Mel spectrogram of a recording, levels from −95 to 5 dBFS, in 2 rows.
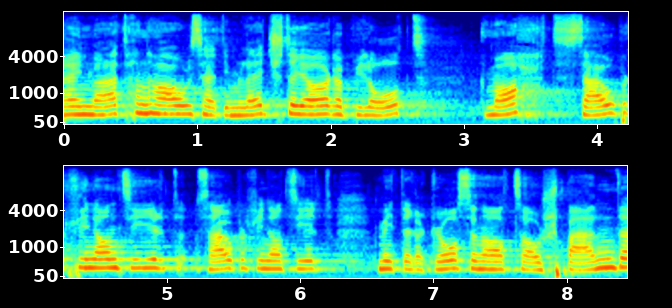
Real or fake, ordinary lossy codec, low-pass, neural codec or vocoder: real; none; 14.4 kHz; none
